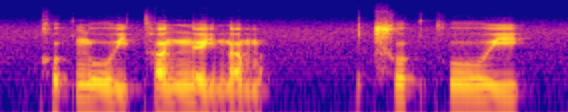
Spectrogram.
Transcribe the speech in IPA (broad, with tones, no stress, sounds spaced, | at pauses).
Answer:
kʰ ʊ˧ k̚ n̪ uː˨˩ j t̪ʰ ɐ˨˧ n n̪ e˨˩ j n̪ ɐ˨˩ m | t͡sʰ ʊ˥ k̚ t̪ʰ uː˧ j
